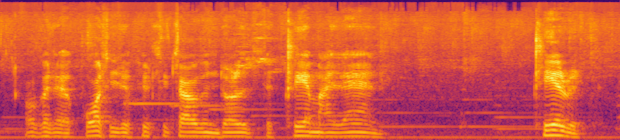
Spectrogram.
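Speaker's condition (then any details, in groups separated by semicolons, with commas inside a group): Parkinson's disease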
